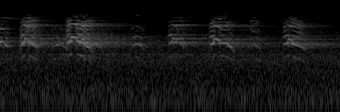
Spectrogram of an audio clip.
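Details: Gulls at the ocean give five harsh, nasal, downslurred cries, spaced unevenly about a second apart, over a steady wash of surf or wind.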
